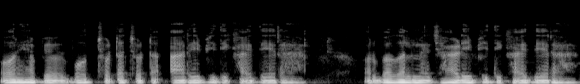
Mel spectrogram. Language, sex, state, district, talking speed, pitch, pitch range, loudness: Hindi, male, Jharkhand, Palamu, 195 wpm, 85 Hz, 85-95 Hz, -17 LUFS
